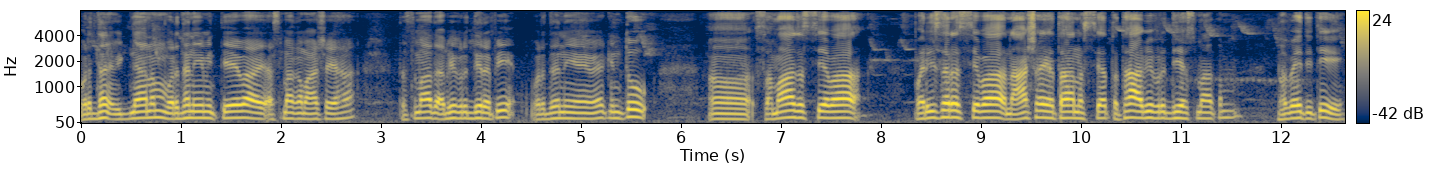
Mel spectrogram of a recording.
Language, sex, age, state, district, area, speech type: Sanskrit, male, 18-30, Karnataka, Bangalore Rural, urban, spontaneous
